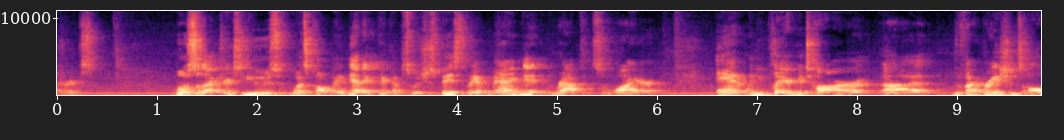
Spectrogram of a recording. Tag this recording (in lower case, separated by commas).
speech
